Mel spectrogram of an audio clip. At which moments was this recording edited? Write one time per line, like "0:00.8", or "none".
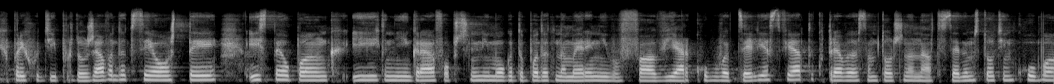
0:01.3
0:03.8
0:07.3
